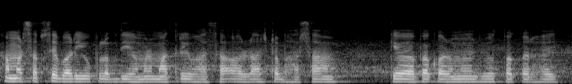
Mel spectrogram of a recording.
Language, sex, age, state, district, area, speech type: Maithili, male, 30-45, Bihar, Purnia, urban, spontaneous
